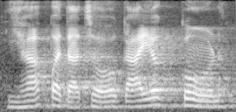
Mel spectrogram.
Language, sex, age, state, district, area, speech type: Goan Konkani, male, 18-30, Goa, Bardez, urban, read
